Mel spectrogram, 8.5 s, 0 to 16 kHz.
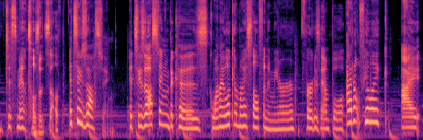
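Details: Adult male with self-identified, not professionally diagnosed functional voice disorder, ongoing about 9 years since he held his pitch unchanged through puberty; higher-pitched voice: mutational falsetto (puberphonia).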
